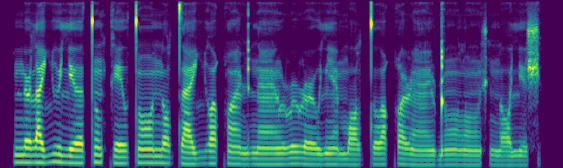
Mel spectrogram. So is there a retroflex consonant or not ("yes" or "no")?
yes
